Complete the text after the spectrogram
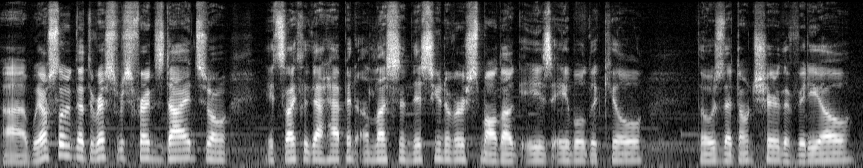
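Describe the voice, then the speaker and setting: A man's voice: medium pitch, fairly even intonation, a little fast, soft background music. A man hosting a YouTube explainer in a casual, irreverent, conversational way. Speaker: YouTube host. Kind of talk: casual horror series explainer.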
